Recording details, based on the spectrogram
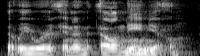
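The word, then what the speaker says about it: El Niño: In fact, if you want to remember that, El Nino rhymes with San Diego.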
